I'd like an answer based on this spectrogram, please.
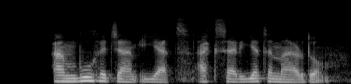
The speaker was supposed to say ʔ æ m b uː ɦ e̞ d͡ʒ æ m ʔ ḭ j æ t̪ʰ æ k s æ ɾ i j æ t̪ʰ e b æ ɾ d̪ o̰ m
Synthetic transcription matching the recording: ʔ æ m b uː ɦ e̞ d͡ʒ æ m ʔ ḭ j æ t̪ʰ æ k s æ ɾ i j æ t̪ʰ e m æ ɾ d̪ o̰ m

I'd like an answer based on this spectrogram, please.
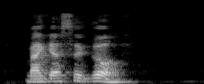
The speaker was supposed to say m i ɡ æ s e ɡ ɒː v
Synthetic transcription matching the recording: m æ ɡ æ s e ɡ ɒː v

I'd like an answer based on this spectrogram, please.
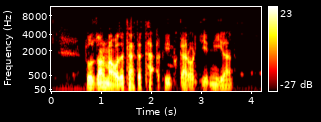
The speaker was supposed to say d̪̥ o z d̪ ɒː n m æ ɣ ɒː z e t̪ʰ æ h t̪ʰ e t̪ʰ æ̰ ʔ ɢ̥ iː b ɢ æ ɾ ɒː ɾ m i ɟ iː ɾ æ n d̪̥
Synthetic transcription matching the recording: d̪̥ o z d̪ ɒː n m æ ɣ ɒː z e t̪ʰ æ h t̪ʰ e t̪ʰ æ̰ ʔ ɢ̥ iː b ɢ æ ɾ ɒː ɾ m i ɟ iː ɾ æ n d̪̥

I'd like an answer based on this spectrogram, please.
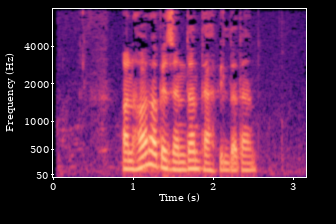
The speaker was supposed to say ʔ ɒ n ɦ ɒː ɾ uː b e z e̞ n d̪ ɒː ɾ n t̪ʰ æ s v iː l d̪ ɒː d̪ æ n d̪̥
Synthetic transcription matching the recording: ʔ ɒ n ɦ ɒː ɾ ɒː b e z e̞ n d̪ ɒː n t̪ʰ æ h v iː l d̪ ɒː d̪ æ n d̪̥

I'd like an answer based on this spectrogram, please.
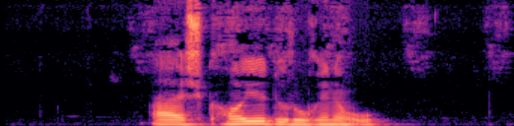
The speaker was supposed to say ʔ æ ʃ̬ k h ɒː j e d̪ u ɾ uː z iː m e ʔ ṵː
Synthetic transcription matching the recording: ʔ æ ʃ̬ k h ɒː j e d̪ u ɾ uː ɣ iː n e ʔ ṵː

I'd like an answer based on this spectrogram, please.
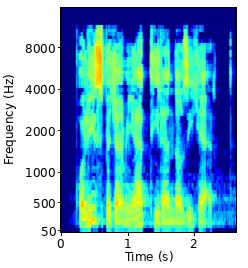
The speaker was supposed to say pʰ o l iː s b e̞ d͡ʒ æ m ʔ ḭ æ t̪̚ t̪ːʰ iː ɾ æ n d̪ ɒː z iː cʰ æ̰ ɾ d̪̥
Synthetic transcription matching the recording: pʰ o l iː s b e̞ d͡ʒ æ m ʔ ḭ æ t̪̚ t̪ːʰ iː ɾ æ n d̪ ɒː z iː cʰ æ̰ ɾ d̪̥

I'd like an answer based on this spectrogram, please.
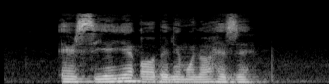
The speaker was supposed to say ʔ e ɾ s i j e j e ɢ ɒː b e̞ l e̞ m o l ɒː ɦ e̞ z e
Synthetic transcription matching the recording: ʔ e ɾ s i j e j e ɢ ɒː b e̞ l e̞ m o l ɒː ɦ e̞ z e

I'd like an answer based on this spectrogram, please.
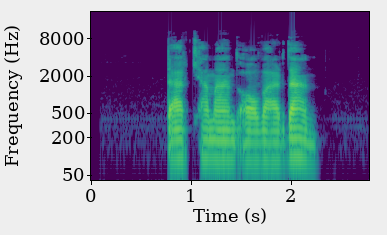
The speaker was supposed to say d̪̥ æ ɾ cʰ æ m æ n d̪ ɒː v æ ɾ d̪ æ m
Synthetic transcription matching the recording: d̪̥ æ ɾ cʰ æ m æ n d̪ ɒː v æ ɾ d̪ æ n

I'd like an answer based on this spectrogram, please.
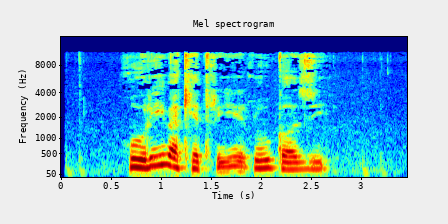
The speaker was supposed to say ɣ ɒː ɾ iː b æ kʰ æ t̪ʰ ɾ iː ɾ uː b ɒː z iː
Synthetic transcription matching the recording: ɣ uː ɾ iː v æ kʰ e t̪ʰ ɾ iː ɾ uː ɡ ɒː z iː

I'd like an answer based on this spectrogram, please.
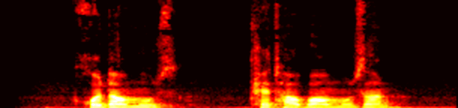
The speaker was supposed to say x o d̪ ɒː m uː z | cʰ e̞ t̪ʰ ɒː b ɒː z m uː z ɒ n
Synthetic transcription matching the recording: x o d̪ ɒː m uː z | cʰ e̞ t̪ʰ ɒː b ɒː m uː z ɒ n

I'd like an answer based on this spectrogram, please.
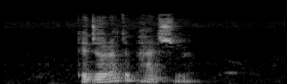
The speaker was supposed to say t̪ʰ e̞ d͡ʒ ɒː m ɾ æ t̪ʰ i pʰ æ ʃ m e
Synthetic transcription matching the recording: t̪ʰ e̞ d͡ʒ ɒː ɾ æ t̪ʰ e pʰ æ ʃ m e

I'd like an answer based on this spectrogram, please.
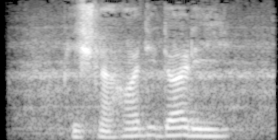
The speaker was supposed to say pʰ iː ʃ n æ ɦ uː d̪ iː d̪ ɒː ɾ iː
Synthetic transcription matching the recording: pʰ iː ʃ n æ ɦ ɒː d̪ iː d̪ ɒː ɾ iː

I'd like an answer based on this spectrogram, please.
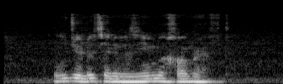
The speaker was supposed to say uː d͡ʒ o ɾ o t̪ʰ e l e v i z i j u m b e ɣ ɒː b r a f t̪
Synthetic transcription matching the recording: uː d͡ʒ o l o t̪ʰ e l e v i z i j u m b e x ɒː b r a f t̪

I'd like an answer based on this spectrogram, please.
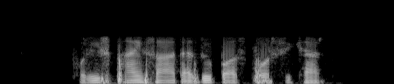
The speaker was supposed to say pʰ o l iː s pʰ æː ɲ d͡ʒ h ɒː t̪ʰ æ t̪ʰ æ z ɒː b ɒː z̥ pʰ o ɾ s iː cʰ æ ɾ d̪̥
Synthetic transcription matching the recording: pʰ o l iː s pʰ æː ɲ d͡ʒ s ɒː æ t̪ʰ æ z uː b ɒː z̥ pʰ o ɾ s iː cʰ æ ɾ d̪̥

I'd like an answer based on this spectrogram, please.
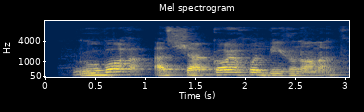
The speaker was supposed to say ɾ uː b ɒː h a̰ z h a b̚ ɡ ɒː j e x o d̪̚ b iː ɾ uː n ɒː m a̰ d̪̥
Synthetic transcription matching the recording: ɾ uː b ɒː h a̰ z ʃ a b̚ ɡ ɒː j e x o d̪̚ b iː ɾ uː n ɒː m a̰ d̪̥

